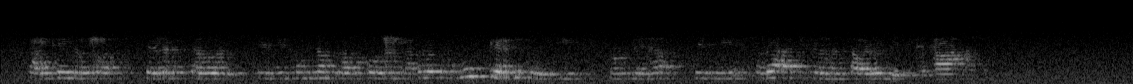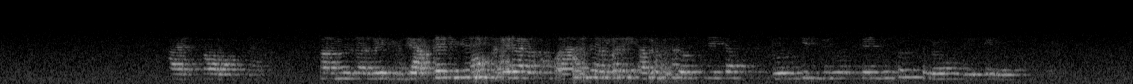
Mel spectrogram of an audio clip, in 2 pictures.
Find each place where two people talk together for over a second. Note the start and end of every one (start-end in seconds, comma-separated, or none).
16.8-18.1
